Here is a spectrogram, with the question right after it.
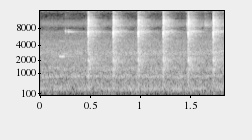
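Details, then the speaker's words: Biotronix PEMF loop therapy device with applicator on the shoulder joint, intensity raised from three to five: regular soft clicking pulses about four per second over a steady hum, showing the intensity change in sound. "So this is three. Now I increase the same to five. So you can see the difference in the intensity sound."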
